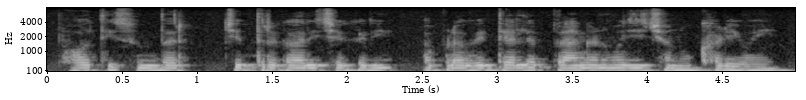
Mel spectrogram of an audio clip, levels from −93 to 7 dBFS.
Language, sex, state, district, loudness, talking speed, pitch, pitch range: Garhwali, male, Uttarakhand, Tehri Garhwal, -22 LUFS, 170 wpm, 115 Hz, 115-120 Hz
